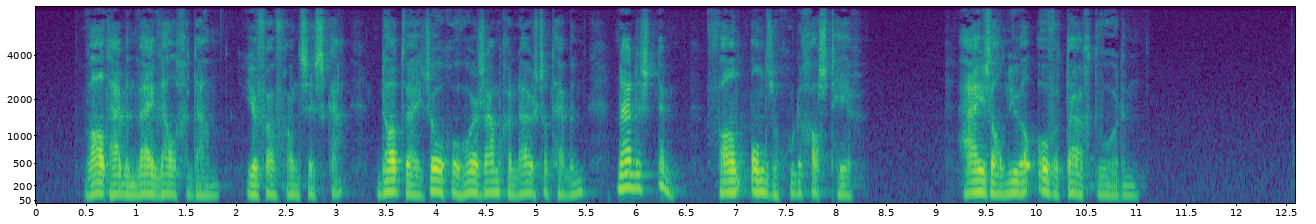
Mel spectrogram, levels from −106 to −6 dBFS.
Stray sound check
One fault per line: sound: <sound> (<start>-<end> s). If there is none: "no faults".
no faults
